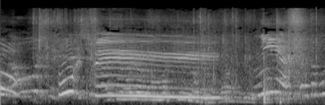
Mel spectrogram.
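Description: Children's wordless voices. Through the middle, one child holds a long drawn-out vocal sound for about a second and a half, slowly falling in pitch, with shorter gliding calls before and after it.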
